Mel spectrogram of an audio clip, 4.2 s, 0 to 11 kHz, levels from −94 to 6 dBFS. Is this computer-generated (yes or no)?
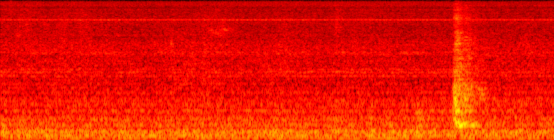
no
